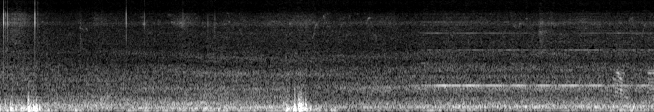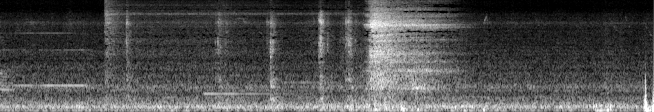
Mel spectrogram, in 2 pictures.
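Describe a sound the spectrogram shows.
A standing train hums steadily.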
